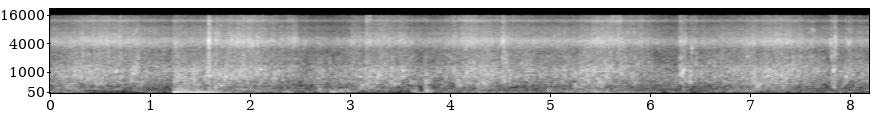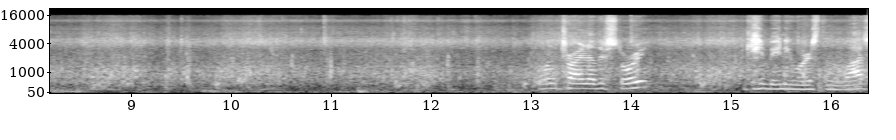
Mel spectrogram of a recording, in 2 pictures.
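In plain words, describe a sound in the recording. Water splashes and churns around a rowed boat.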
